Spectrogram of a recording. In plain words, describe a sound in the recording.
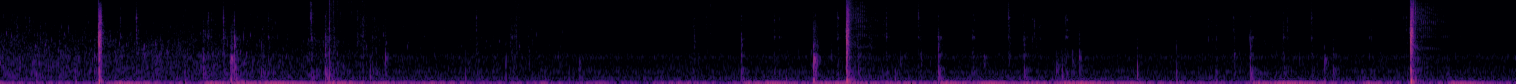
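Arrows hit with sharp thuds.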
